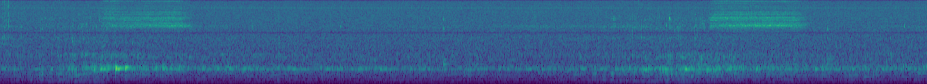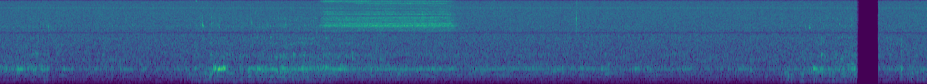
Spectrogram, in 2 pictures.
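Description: Air bubbles gurgle and burble as they rise underwater.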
